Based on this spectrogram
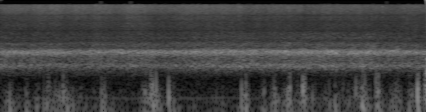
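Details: Snow goose flock stopping over in Columbus, Nebraska while migrating: steady overlapping honking fills the air as a continuous chorus, punctuated by low wind buffets.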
